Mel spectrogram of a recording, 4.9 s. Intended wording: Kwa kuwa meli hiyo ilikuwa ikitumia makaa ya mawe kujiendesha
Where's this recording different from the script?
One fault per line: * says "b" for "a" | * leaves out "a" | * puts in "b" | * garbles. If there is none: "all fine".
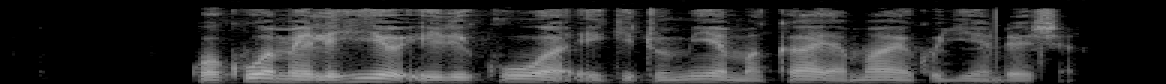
all fine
